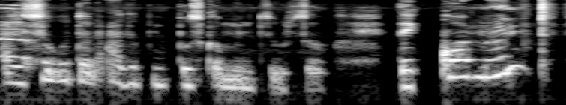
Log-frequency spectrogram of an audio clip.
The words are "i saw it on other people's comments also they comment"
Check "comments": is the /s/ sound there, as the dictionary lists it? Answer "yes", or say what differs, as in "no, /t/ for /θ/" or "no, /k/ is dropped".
no, /s/ is dropped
